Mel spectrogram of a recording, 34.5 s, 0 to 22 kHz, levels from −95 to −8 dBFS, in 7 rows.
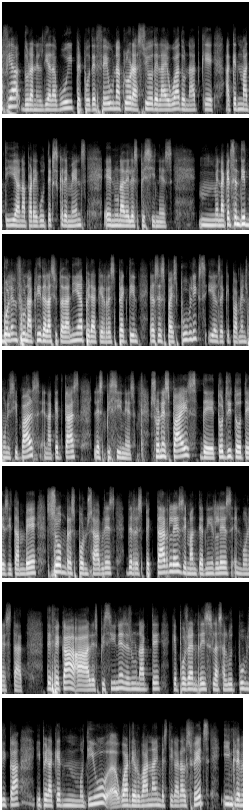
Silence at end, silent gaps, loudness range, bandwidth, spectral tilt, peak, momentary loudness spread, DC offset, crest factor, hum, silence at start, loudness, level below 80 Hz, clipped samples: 0 s; none; 5 LU; 9.6 kHz; -5.5 dB/octave; -4 dBFS; 10 LU; under 0.1%; 16 dB; none; 0 s; -21 LUFS; -44 dBFS; under 0.1%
